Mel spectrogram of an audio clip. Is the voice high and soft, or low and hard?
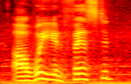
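low and hard. The voice is lower and harder. The speaker calls it wrong.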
